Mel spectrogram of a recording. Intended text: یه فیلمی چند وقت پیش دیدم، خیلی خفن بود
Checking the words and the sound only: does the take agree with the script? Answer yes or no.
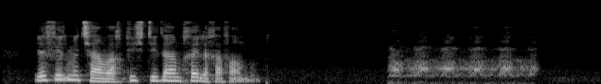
no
